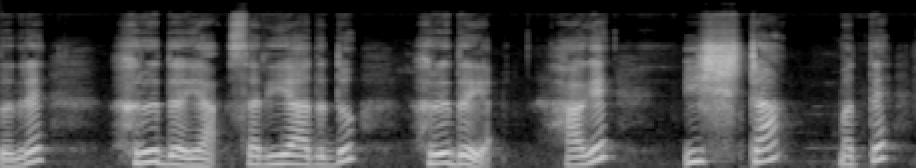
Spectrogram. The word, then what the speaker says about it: ಇಷ್ಟ: ಅಭ್ಯಾಸ ಆಗೋಗುತ್ತೆ ಅದು ಹೃದಯ ಓಕೆ ಅದಾದ ನಂತರ ಇಷ್ಟ ಷ ಕಾರಕ್ಕೆ ಟಕಾರ ಇರೋದು ಷ ಕಾರಕ್ಕೆ ಟಕಾರ ಇದ್ದಾಗ ಷಟ ಆಗುತ್ತೆ ಹಾಗೇನೇ ಕಷ್ಟ ಕೂಡ ಷ ಕಾರಕ್ಕೆ ಟಕಾರ ಇದ್ದಾಗ ಕಷ್ಟ ಷ ಮತ್ತೆ ಟ ಎರಡು ಸರಿಯಾಗಿ ಕೇಳಿಸಬೇಕು ಅದು ಸರಿಯಾದ ಉಚ್ಚಾರಣೆ ಆದ್ರೆ ತುಂಬಾ ಜನ ಹೇಗೆ ಹೇಳ್ತಾರೆ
